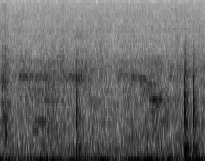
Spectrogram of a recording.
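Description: Quiet room with a steady low hum and a few faint soft taps as raw eggplant slices are laid on a metal baking tray.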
